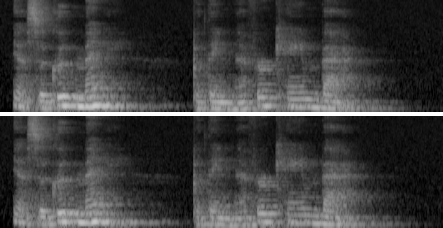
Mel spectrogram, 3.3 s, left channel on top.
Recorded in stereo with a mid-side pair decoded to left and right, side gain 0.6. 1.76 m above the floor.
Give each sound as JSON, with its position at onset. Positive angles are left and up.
{"t": 0.1, "sound": "a woman speaking", "azimuth_deg": 20, "distance_m": 1.2}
